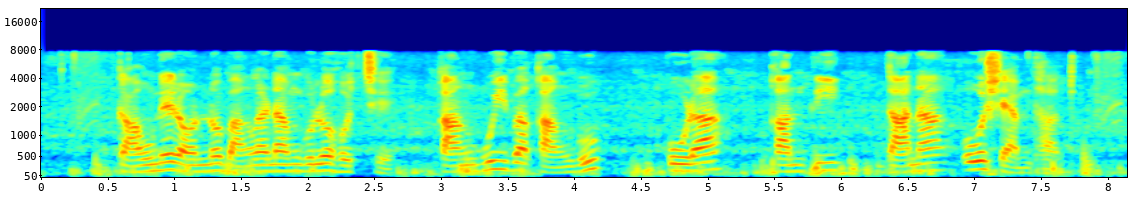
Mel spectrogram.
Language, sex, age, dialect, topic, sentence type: Bengali, male, 18-24, Standard Colloquial, agriculture, statement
